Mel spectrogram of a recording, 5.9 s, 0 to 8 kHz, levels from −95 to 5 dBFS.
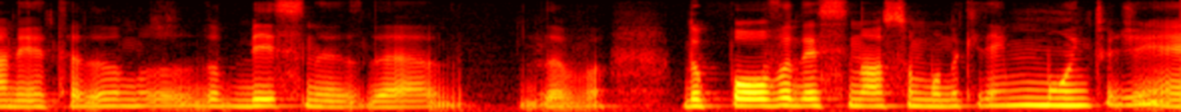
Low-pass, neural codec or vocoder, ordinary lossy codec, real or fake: none; none; none; real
